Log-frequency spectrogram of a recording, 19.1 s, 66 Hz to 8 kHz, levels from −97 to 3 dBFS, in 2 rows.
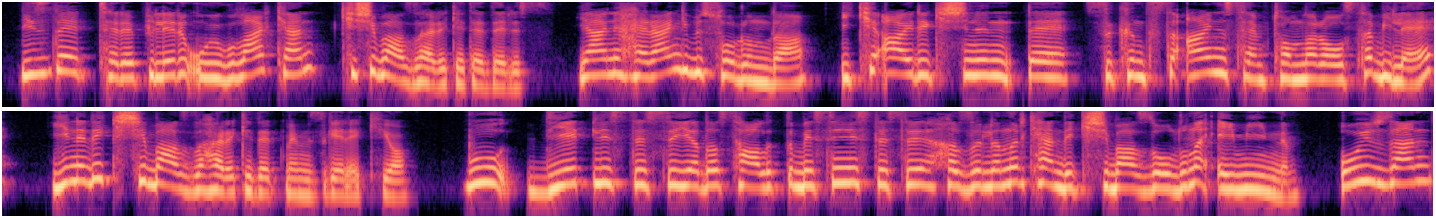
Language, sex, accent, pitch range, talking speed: Turkish, female, native, 230-285 Hz, 140 wpm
